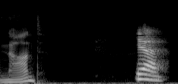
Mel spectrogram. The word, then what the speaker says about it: Nantes: Nantes? Yeah. Nantes.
